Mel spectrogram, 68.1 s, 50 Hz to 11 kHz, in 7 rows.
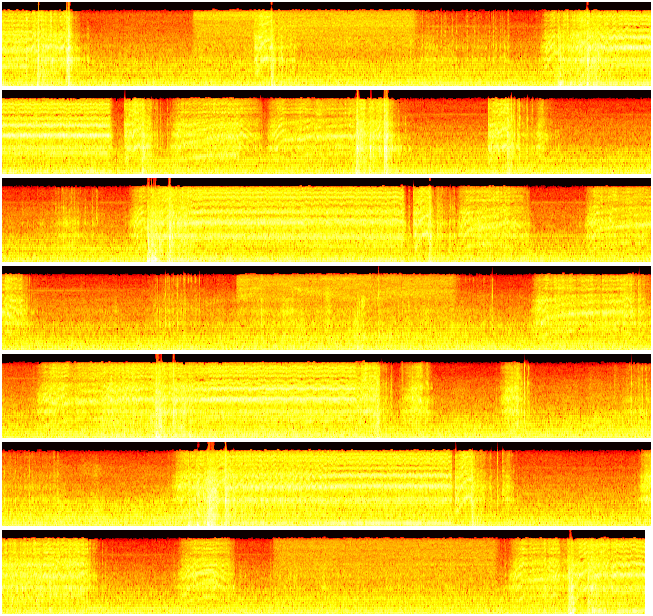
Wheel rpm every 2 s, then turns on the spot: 120, 10, 20, 20, 200, 200, 120, 170, 40, 10, 60, 250, 200, 70, 100, 10, 10, 20, 70, 110, 220, 230, 80, 10, 20, 60, 250, 200, 10, 140, 40, 10, 10, 170.
6-8 28-36 48-50 60-64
